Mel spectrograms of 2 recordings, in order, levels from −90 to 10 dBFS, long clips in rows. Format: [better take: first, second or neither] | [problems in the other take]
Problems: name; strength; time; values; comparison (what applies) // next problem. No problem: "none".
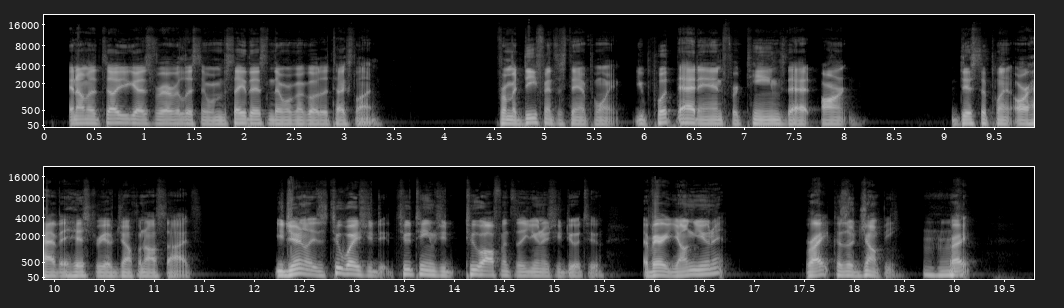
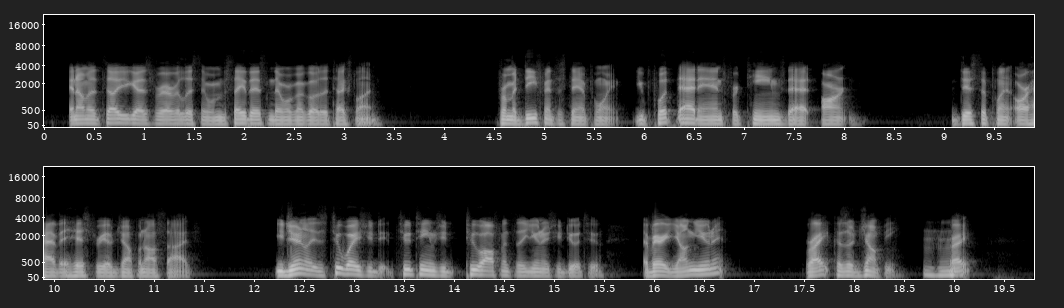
first | muffled; very; fading above 2.5 kHz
